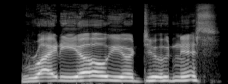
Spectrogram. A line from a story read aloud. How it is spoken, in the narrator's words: he laughed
